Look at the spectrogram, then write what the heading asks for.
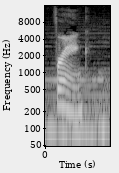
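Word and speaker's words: Pfrank: he spells it p-f-r-a-n-k apparently the p is silent Frank who my dad is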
